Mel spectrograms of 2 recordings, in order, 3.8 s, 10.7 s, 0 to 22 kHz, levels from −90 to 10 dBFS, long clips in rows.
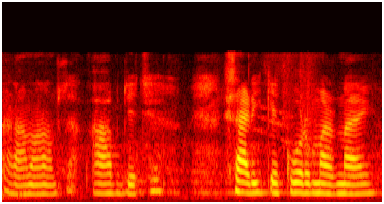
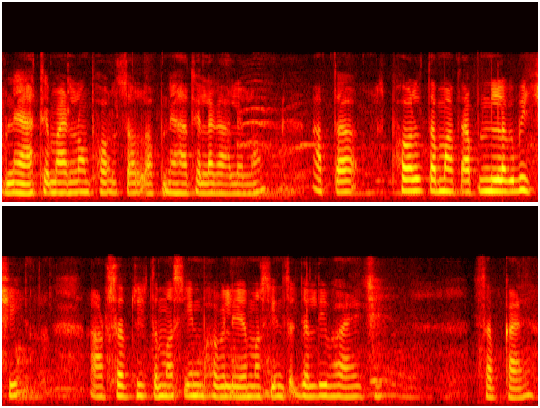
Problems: constant background noise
